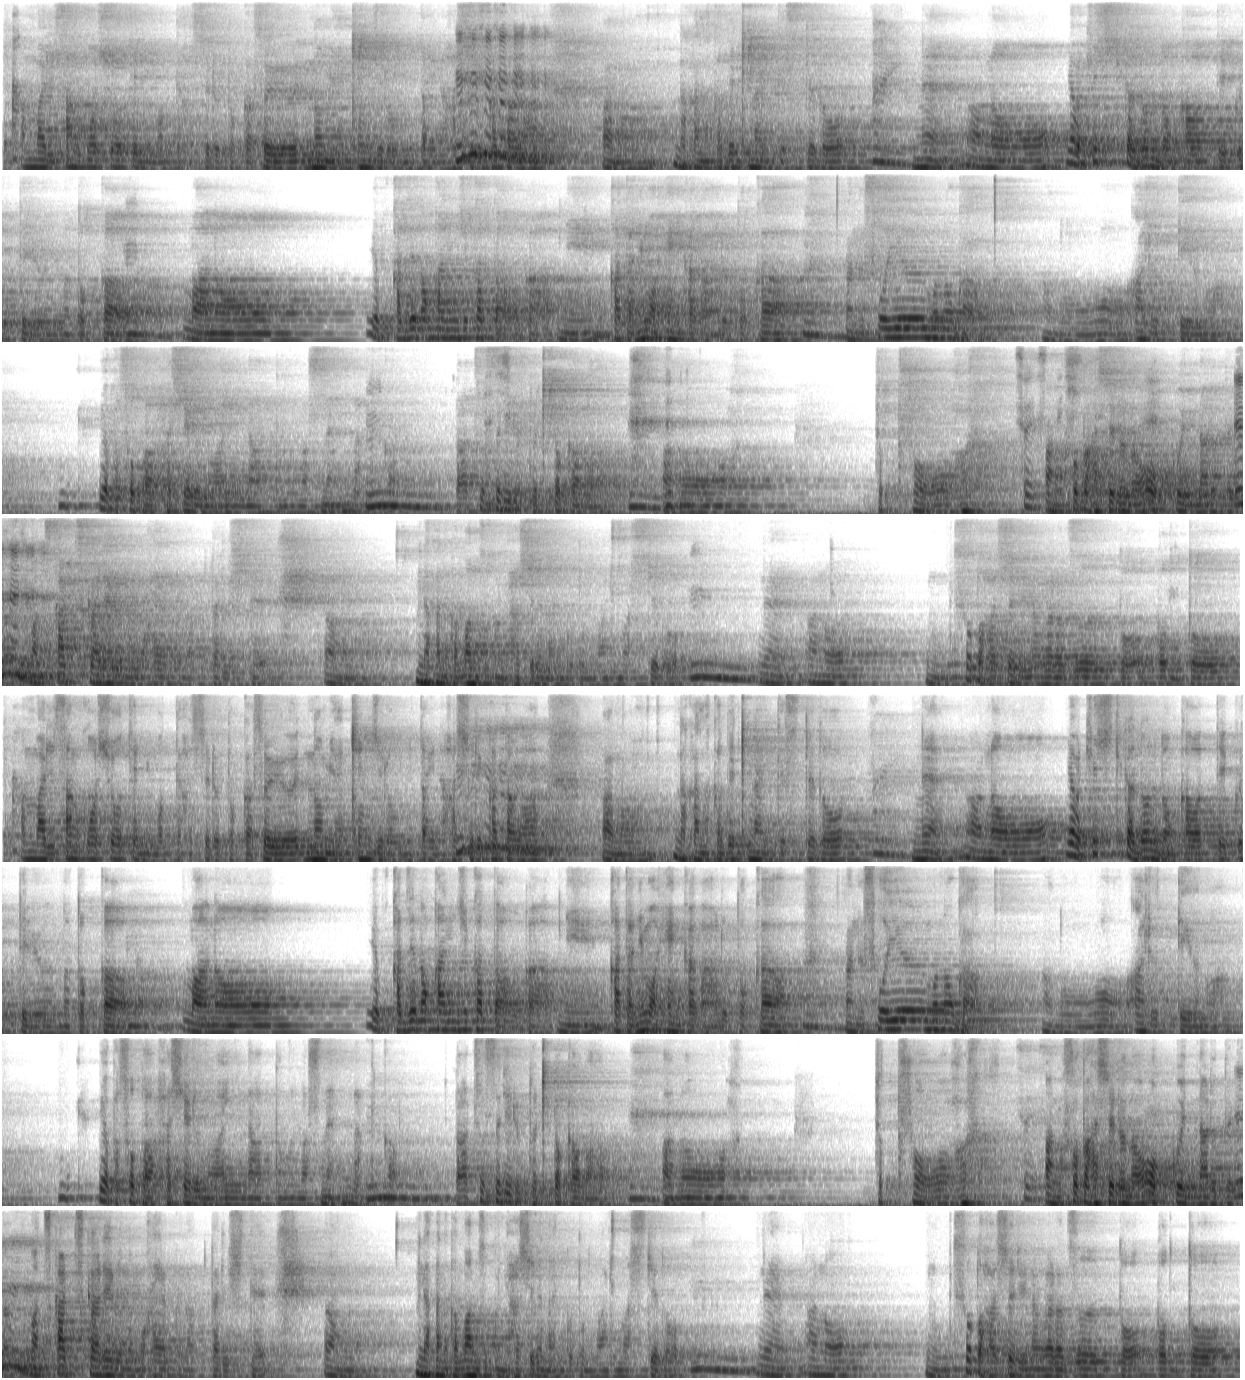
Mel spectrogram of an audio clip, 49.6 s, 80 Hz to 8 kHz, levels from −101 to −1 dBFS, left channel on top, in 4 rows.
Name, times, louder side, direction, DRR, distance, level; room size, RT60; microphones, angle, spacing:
voice 1, 0.2-5.4 6.0-8.5 9.1-13.7 14.2-15.1 16.0-20.3 20.8-22.2 22.8-24.7 25.4-25.5 25.8-28.8 29.4-30.9 31.4-32.1 33.8-34.7 35.2-40.8 41.4-44.0 44.8-45.7 46.5-49.4, right 2 dB, 85° right, 6 dB, 1.0 m, -25 dB
voice 2, 4.5-5.5 8.7-9.1 13.6-14.2 18.2-18.4 20.4-20.9 28.4-29.3 29.6-29.7 31.1-31.6 35.0-35.4 37.1-37.9 44.1-44.9 45.5-45.7 46.7-47.0 48.9-49.1, left 2 dB, 80° left, 7 dB, 0.8 m, -27 dB
sound 1, 24.7-41.8, equal, 55° left, 2.2 m, -40 dB
20.0 x 9.4 x 4.0 m, 2.4 s
head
